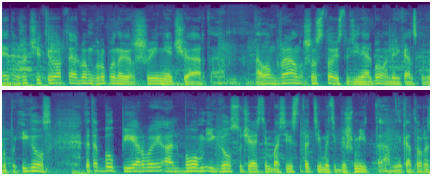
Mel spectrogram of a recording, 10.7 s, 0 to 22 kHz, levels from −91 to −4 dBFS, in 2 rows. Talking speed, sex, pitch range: 150 wpm, male, 105-140 Hz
